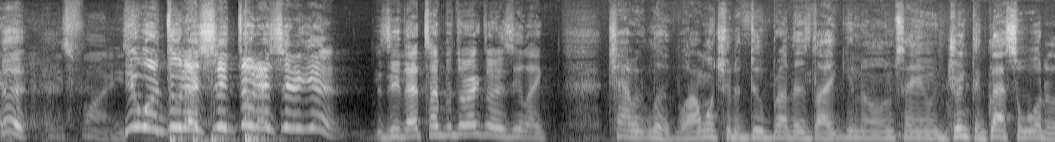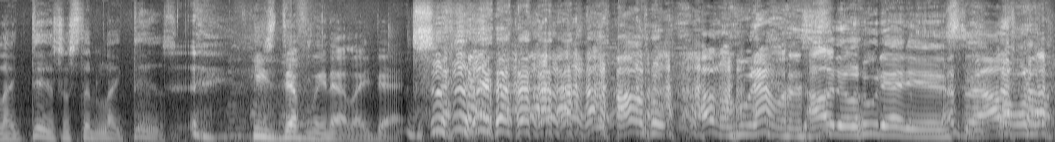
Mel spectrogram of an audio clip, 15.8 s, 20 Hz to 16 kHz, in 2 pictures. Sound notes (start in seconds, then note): 11.0 laughter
